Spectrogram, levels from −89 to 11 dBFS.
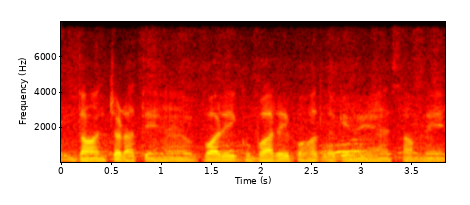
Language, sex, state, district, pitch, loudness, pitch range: Hindi, male, Punjab, Pathankot, 125 Hz, -19 LUFS, 120-125 Hz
